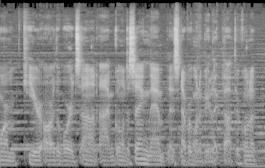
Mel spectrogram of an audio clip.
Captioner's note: robotically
